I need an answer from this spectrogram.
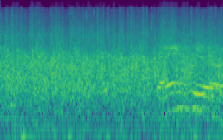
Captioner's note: applause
